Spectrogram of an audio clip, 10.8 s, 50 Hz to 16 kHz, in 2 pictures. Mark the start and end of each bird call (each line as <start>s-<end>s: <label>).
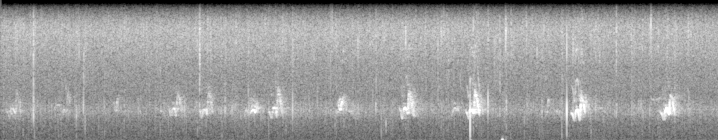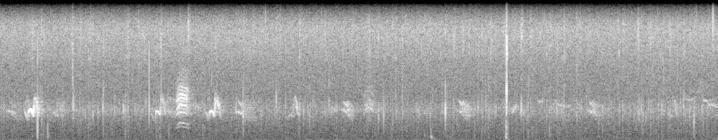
0.0s-0.2s: House Finch (Haemorhous mexicanus)
1.2s-1.6s: House Finch (Haemorhous mexicanus)
2.0s-2.1s: House Finch (Haemorhous mexicanus)
2.5s-2.6s: House Finch (Haemorhous mexicanus)
3.0s-3.1s: House Finch (Haemorhous mexicanus)
3.5s-3.6s: House Finch (Haemorhous mexicanus)
4.3s-4.4s: House Finch (Haemorhous mexicanus)
4.9s-5.1s: House Finch (Haemorhous mexicanus)
5.6s-5.7s: House Finch (Haemorhous mexicanus)
6.5s-6.6s: House Finch (Haemorhous mexicanus)
6.7s-6.8s: Hawaii Amakihi (Chlorodrepanis virens)
6.9s-7.0s: House Finch (Haemorhous mexicanus)
7.5s-7.6s: House Finch (Haemorhous mexicanus)
7.9s-8.2s: Hawaii Amakihi (Chlorodrepanis virens)
8.8s-8.9s: Hawaii Amakihi (Chlorodrepanis virens)
9.8s-9.9s: Hawaii Amakihi (Chlorodrepanis virens)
